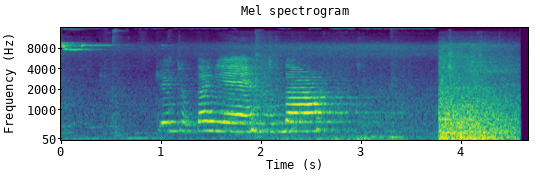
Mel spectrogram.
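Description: A young woman speaks briefly with animation.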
